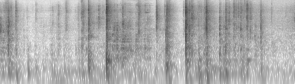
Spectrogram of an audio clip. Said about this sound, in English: Anyone have a package opening utensil? Sometimes I bring a knife. I didn't this time. We got keys.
